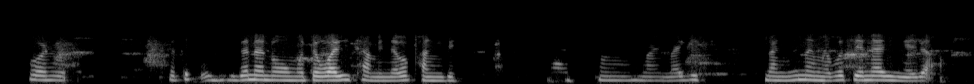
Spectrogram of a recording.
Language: Manipuri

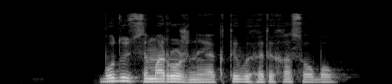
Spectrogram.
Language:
Belarusian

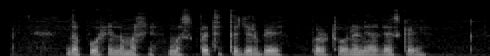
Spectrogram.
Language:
Pashto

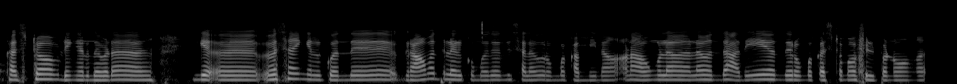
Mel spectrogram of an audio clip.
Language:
Tamil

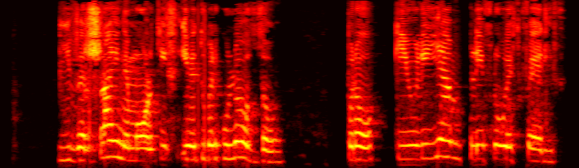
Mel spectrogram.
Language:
Esperanto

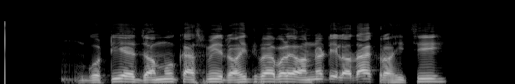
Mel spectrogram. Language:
Odia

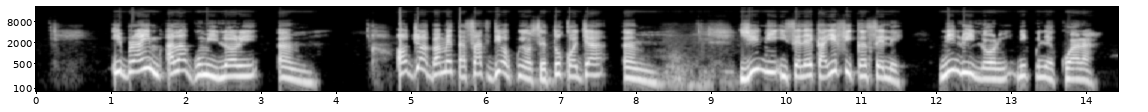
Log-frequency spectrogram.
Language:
Yoruba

